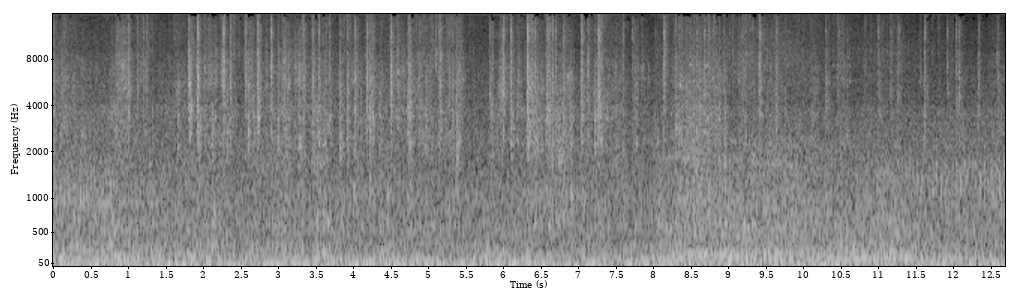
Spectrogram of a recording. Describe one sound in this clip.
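A bus engine rumbles steadily while driving along a road.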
